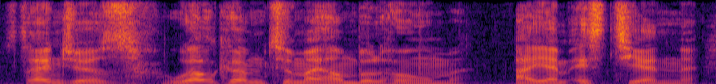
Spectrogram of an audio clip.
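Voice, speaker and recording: A man's voice: mid-range voice, sing-song, a little slow. A man playing a humble, courteous eighteenth-century palace guard in an audio drama, with formal, old-fashioned phrasing. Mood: courteous, curious.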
